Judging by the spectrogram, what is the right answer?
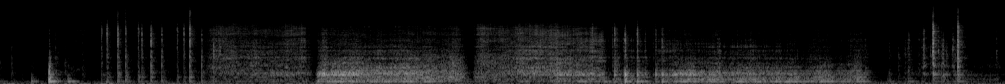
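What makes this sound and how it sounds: Long fingernails scratch along the ribbed black plastic top of a hollow Atari Flashback 2 game console and tap its buttons. Quick, sharp plastic clicks open the clip, followed by a sustained raspy scraping with a faint mid-pitched whine. The scraping pauses briefly, then resumes before a final scatter of light taps.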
